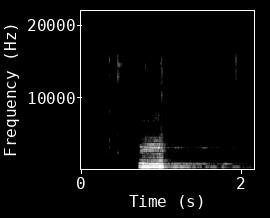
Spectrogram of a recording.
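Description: A single pitched note from the Noteflight score editor's playback, sounded as a note is entered in the melody. It starts sharply about two-thirds of a second in and fades over roughly a second, just after a faint mouse click.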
